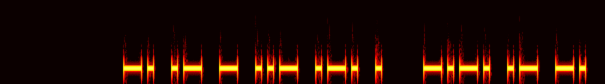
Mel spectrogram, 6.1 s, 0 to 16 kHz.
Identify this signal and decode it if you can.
Morse code, heard as a keyed tone, about 21 wpm, 700 Hz. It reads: NATURE CAN
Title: Sentences from Top 1000 Words - Review Part 3 - 20wpm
